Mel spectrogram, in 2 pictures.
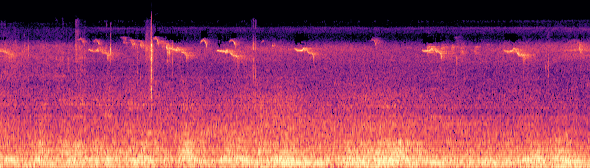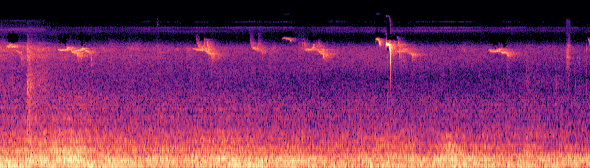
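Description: A small bird chirping over and over, short high chirps that slide downward about once or twice a second, over a steady low rumble.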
